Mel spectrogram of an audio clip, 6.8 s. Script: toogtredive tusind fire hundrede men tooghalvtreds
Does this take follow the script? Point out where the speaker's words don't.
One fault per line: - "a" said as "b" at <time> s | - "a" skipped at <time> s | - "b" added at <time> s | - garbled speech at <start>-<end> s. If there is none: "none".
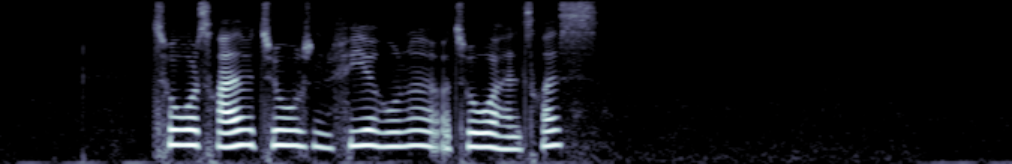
- "men" said as "og" at 3.0 s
